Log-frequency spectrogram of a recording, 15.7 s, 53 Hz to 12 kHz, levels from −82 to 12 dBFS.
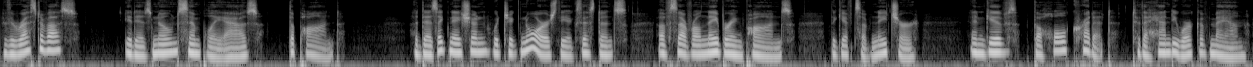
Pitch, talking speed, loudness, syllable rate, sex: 160 Hz, 135 wpm, -18 LUFS, 4.6 syllables/s, female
